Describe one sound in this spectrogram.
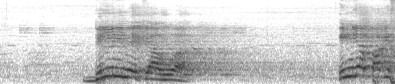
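A man speaks loudly and with emotion into a microphone over a loudspeaker.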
